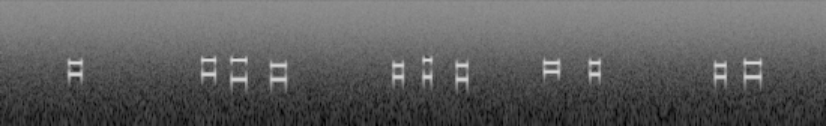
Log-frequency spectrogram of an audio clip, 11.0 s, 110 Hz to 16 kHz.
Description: DTMF, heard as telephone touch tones, dialled by hand, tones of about 150 ms. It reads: 8 931 461 08 45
